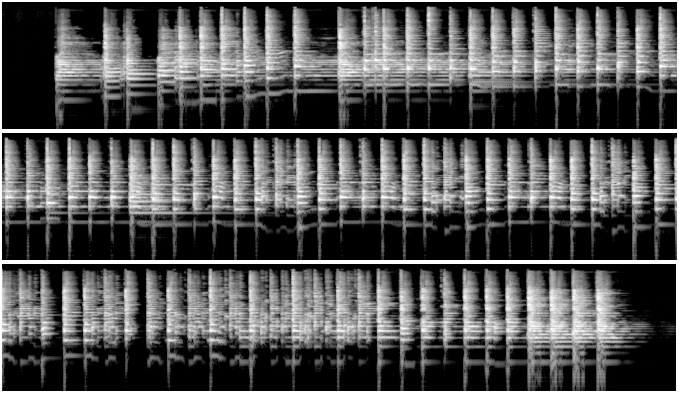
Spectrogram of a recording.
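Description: A kinjō shamisen played solo for about twenty seconds: fast, driving runs of sharply struck, bright, twangy notes with percussive attacks, loud and energetic throughout, with no voices.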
